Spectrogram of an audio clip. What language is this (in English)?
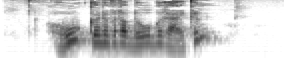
Dutch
